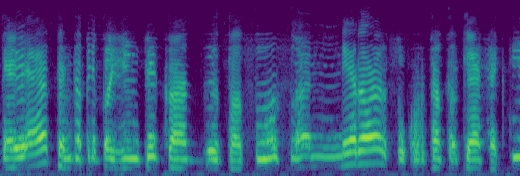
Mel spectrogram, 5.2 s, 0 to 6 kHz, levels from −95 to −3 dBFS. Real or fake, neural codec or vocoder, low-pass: fake; codec, 44.1 kHz, 1.7 kbps, Pupu-Codec; 5.4 kHz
